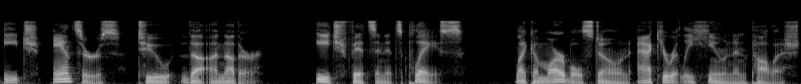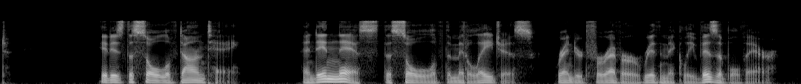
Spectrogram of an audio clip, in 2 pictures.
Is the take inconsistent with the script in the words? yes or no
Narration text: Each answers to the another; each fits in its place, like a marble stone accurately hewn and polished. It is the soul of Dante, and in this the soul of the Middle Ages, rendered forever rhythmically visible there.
no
